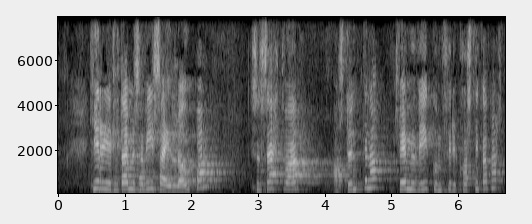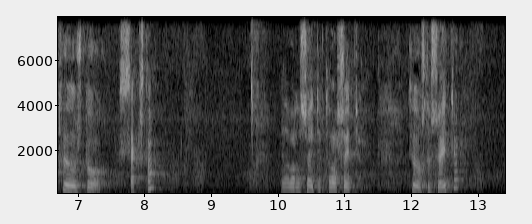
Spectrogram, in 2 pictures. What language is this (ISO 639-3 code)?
isl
